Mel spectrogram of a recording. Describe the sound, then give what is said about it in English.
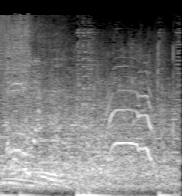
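Steady crowd chatter fills Andy Capp's Tavern in Sunnyvale, California, where a crowd plays the arcade game Pong; many overlapping voices murmur at an even level, with a brief electronic tone gliding up, holding, then dropping partway through. “Jerry Lawson walked down El Camino and into Andy Capp's Tavern. A crowd was playing an arcade game, one of the first arcade games anywhere.”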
